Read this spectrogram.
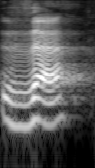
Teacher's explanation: «Иза», буква «зай» межзубная, «за». И ударение в размере 2 огласовок.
